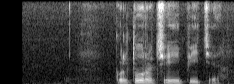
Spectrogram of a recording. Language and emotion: Russian, sad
